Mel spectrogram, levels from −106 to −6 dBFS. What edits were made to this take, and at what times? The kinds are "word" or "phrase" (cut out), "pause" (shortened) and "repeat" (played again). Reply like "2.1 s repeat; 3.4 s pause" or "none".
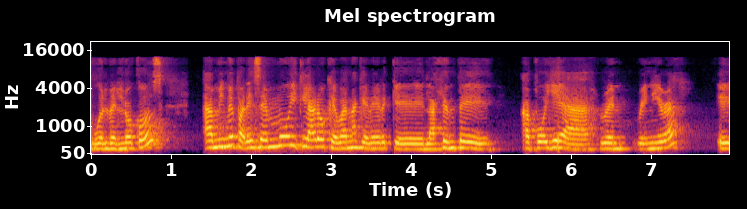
3.7 s word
